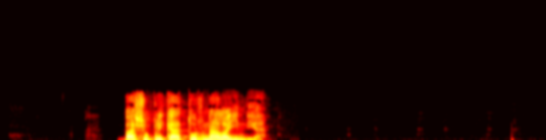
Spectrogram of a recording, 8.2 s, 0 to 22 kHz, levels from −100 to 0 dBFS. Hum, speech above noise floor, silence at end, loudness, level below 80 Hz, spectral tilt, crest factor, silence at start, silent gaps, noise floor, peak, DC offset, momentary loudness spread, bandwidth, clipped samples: none; over 74 dB; 4.25 s; -17 LUFS; -58 dBFS; -6 dB/octave; 20 dB; 1.9 s; none; under -90 dBFS; -2 dBFS; under 0.1%; 12 LU; 7.8 kHz; under 0.1%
